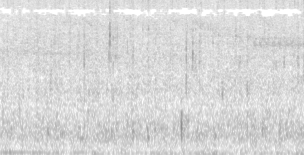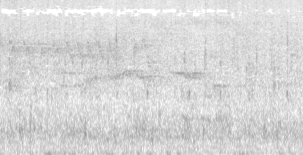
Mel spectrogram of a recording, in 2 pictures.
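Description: Small woodland stream trickling over stones: a faint, steady babble with small splashy ticks.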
